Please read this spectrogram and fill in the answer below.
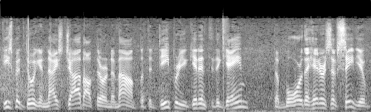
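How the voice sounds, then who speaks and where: Stadium noise sits behind a male baseball color analyst in a sports game. The voice is bright and forward, and he talks in an easygoing, knowing, conversational way. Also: mid-range voice, animated, brisk. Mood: analytical.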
